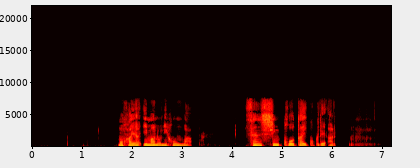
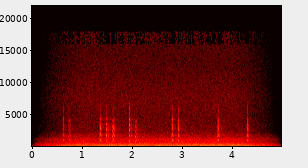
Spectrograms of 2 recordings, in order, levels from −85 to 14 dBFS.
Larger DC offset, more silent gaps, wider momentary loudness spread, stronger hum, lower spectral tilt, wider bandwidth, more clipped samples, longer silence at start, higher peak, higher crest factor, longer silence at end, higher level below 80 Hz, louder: neither; first, 3.29-3.35 s, 3.98-4.06 s, 4.17-4.26 s vs none; first, 12 LU vs 9 LU; neither; about the same, -6 dB/octave vs -5.5 dB/octave; second, 7.8 kHz vs 18 kHz; neither; first, 1.75 s vs 0.05 s; first, -12 dBFS vs -20 dBFS; about the same, 20 dB vs 18 dB; first, 1.15 s vs 0.05 s; second, -54 dBFS vs -48 dBFS; first, -29 LUFS vs -38 LUFS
